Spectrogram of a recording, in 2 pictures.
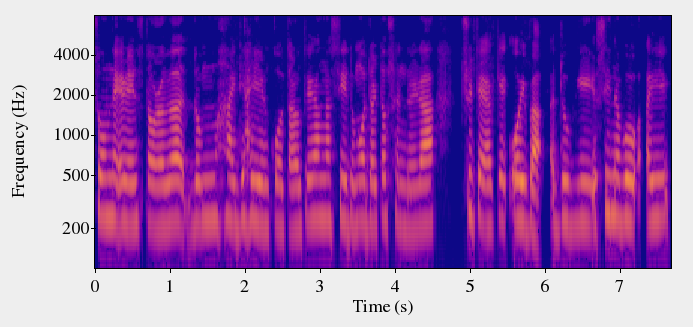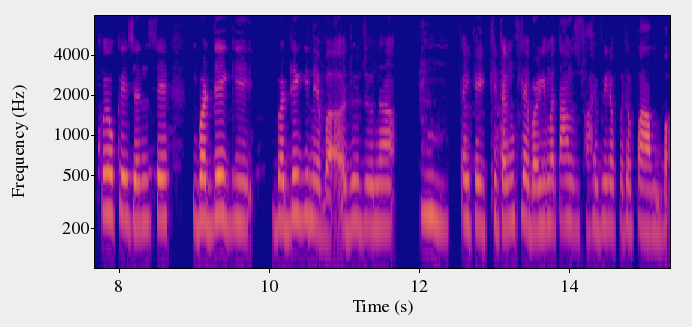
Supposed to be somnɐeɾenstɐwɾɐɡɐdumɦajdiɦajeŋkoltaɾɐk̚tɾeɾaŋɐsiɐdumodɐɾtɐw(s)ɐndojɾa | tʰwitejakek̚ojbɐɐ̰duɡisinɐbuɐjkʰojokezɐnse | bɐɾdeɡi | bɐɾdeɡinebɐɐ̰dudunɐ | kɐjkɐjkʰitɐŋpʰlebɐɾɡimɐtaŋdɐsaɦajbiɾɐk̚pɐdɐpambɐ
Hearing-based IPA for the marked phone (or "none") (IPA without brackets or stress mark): s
